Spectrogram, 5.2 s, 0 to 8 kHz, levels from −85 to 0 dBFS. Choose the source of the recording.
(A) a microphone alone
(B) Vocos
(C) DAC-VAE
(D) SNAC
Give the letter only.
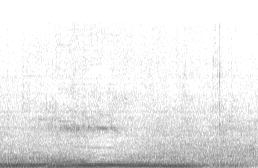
D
